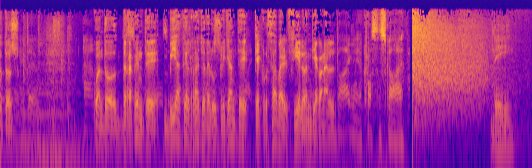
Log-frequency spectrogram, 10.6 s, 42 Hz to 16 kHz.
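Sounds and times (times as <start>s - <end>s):
speech: 0.0s - 1.3s, 1.9s - 8.3s, 9.8s - 10.4s
loud explosion: 8.2s - 9.8s.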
